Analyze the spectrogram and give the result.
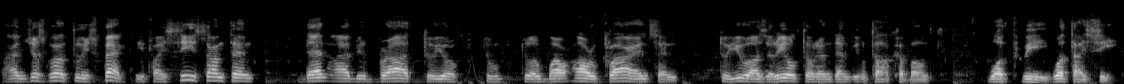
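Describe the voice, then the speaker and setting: A man's voice: mid-range voice, fairly even intonation, a little mellow, soft background music. Home inspector man. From former Yugoslavia. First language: Croatian. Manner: halting non-native phrasing. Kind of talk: casual interview.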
